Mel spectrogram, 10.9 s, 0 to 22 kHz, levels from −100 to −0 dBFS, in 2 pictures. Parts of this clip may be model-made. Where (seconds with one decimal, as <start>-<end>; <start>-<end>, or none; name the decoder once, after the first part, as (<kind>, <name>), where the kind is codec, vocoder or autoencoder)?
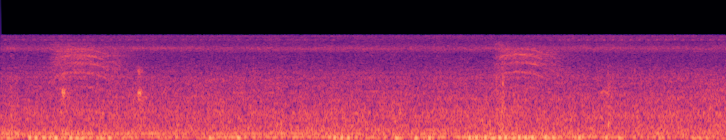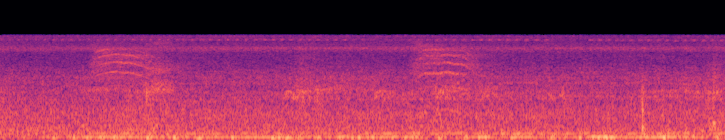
0.0-0.6 (vocoder, Vocos); 2.0-3.6; 6.8-10.9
